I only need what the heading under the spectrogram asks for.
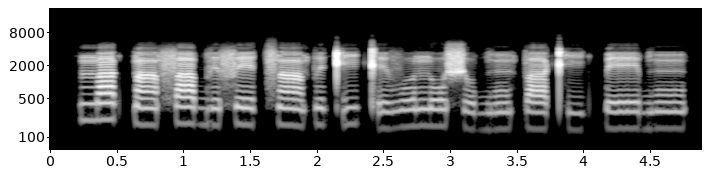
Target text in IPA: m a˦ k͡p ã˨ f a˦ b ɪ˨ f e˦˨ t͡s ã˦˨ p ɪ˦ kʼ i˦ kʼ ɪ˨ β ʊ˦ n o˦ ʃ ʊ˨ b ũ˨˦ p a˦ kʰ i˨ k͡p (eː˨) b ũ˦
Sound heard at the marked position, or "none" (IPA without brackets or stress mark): eː˦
